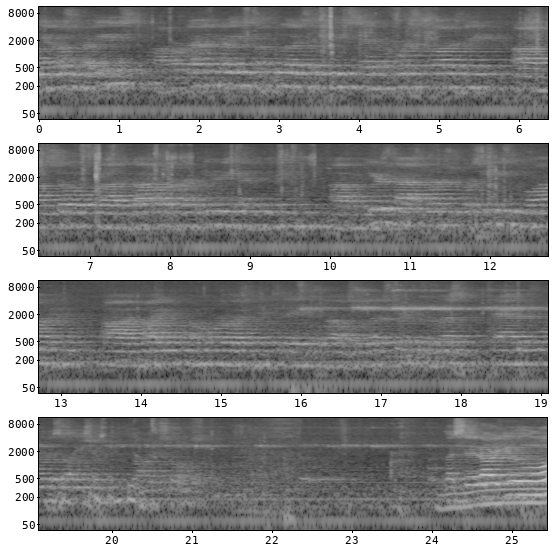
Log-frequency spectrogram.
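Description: A man chants in a slow, steady melody in a large echoing hall.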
